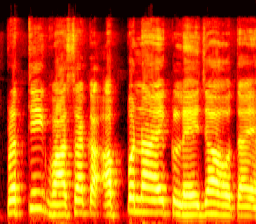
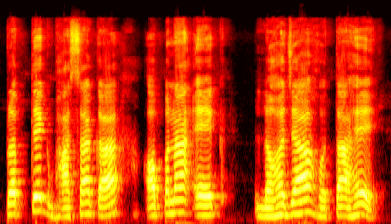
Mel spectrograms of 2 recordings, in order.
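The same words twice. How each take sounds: First: Said in the usual way. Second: Comic demo of Odia diction in Hindi; Odia-accented Hindi. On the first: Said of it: "Hindi में सुनेंगे तो अच्छा". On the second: Shown as a demonstration. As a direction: read the Hindi with rounded Odia vowels. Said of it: "Hindi को हम ओडिया में बोलना".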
